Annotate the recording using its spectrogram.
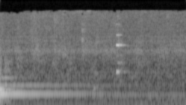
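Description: A Buddhist bowl bell is struck once and rings with a clear tone and a few overtones, fading slowly. A light metallic clink comes about one and a half seconds in.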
